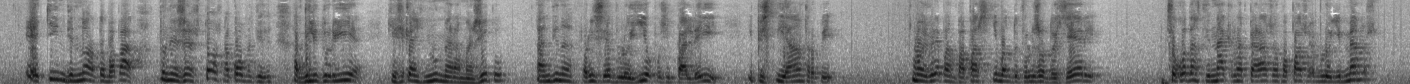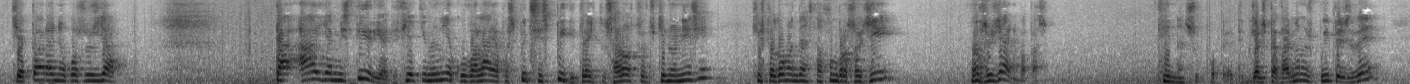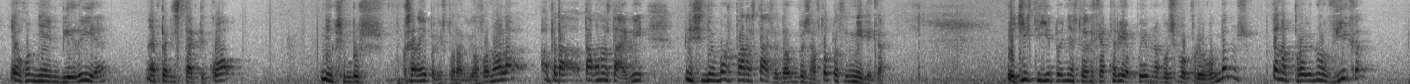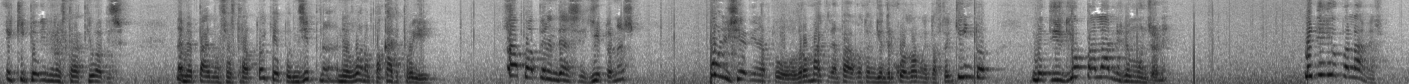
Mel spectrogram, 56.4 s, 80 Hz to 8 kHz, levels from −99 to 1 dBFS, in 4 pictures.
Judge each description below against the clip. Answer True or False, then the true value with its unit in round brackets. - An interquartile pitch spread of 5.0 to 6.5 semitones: False (4.1 semitones)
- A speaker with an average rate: False (185 wpm)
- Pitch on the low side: False (205 Hz)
